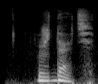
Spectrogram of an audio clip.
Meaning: 1. to wait for (to stay where one is or delay action) 2. to wait (to stay where one is or delay action) 3. to wait for (to eagerly expect something)
- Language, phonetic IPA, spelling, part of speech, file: Russian, [ʐdatʲ], ждать, verb, Ru-ждать.ogg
